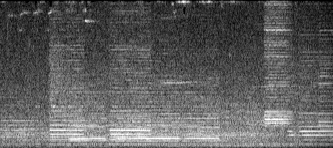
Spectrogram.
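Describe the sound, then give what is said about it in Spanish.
Busy street traffic in the town of El Espinal, Tolima, with overlapping car horns honking in long, steady tones over a constant engine rumble, loud and continuous throughout with no voices. “Con calles ruidosas invadidas por el caótico tráfico.”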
